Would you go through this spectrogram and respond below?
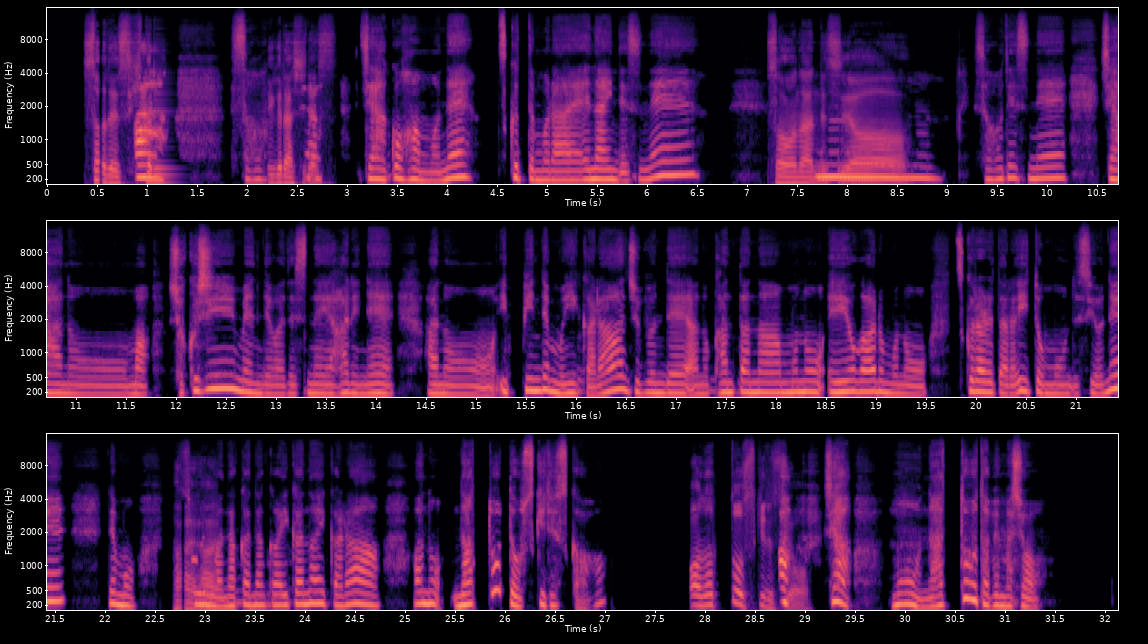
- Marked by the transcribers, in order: static; distorted speech
- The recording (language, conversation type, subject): Japanese, advice, 忙しい日程の中で毎日の習慣をどうやって続ければいいですか？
